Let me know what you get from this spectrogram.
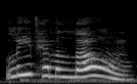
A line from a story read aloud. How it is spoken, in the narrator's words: Clara shouted at the wicked mice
